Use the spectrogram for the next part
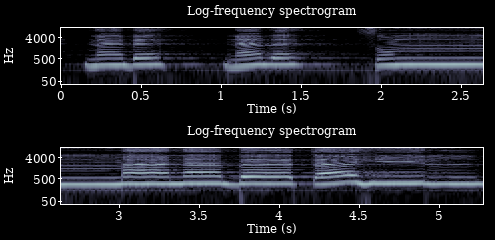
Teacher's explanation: Maka cara membunyikannya adalah dipantulkan ba-nya ini dengan pantulan yang kecil dan dialirkan ya pantulannya, jangan seperti orang kaget ya. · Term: qalqalah sughra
